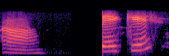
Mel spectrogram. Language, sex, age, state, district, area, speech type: Sanskrit, female, 18-30, Kerala, Thrissur, rural, conversation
